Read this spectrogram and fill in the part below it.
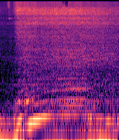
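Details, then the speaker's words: Jeep Comanche after engine reassembly, first run, possible coolant drips from new freeze plugs smoking: revs climb and hang instead of dropping to idle; sticky throttle cable needing lube. "Oh, that's that sticky throttle cable. I'm going have to lube that up a bit."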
